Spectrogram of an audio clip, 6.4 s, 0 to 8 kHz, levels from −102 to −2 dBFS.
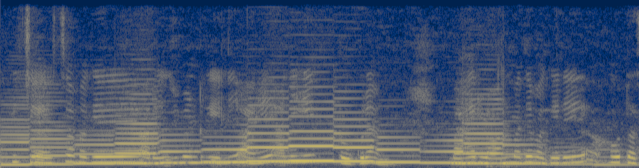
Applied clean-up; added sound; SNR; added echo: none; Wind instrument, woodwind instrument; -3 dB; none.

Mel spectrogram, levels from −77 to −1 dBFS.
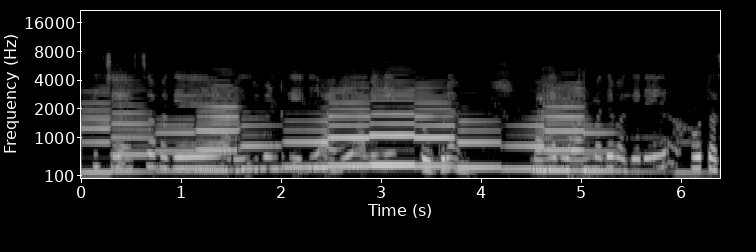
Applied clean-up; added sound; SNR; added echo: classical method spectral subtraction.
